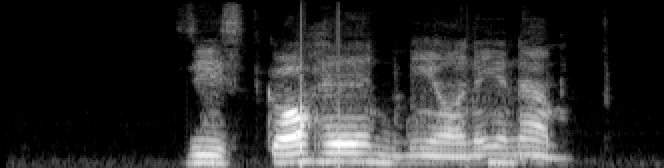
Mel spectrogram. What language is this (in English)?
Persian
